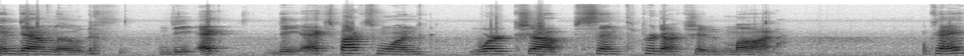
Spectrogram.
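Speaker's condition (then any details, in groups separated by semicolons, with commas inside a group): Cerebral palsy, mild; speech sometimes affected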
